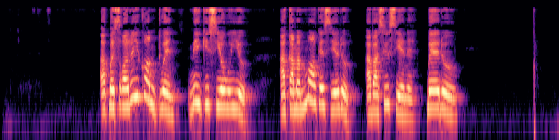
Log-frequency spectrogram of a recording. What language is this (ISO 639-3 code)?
ibb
